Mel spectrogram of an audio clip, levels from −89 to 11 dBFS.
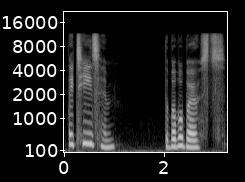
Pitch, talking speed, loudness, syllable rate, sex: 225 Hz, 110 wpm, -18 LUFS, 3.8 syllables/s, female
